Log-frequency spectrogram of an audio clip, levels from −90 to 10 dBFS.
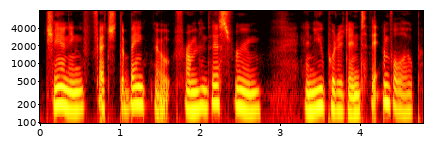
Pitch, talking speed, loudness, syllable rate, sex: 175 Hz, 190 wpm, -19 LUFS, 5.2 syllables/s, female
